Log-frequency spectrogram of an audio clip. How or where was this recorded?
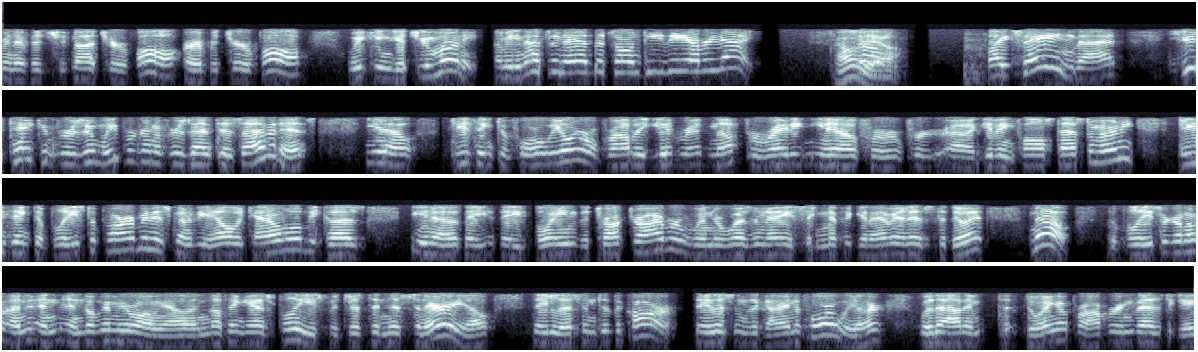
phone line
